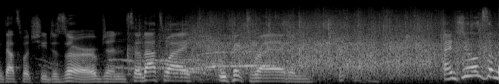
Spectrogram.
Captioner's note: applause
